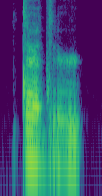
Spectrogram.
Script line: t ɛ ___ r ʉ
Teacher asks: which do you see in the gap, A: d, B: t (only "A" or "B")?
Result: A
